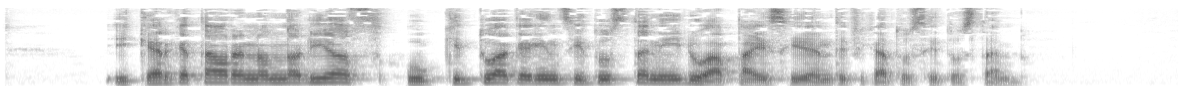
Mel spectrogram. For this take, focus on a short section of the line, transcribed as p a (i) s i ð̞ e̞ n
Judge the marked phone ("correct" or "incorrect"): incorrect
